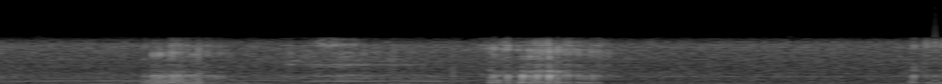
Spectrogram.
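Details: Grandmother's pet cat snoring while asleep; two soft rasping breaths about a second apart, each a short noisy burst, over a faint steady hum.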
